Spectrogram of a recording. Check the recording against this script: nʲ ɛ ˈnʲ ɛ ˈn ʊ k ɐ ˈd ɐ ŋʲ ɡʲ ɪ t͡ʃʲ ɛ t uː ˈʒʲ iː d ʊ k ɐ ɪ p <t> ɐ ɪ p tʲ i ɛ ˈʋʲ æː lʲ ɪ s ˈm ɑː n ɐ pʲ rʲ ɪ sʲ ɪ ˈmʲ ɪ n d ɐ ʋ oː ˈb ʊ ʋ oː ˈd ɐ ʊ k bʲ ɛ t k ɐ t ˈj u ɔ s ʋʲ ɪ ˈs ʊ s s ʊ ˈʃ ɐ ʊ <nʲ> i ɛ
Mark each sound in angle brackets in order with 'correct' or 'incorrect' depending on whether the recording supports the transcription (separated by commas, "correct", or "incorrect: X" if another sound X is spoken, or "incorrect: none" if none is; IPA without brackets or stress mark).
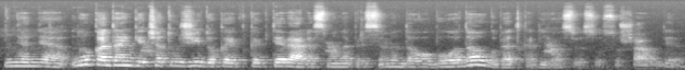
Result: incorrect: k, incorrect: dʲ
